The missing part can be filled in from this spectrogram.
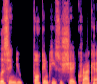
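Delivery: mock-angry ranting. Retelling a phone call to an uncle, acting out an angry rant. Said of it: "I was pissed".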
